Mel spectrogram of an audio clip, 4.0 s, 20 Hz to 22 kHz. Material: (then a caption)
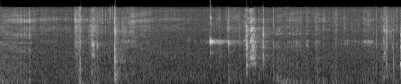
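Soap. A small metal blade scrapes a solid, dry, rectangular tan soap bar held in the hand, peeling off flakes. The result is a series of short, dry, crisp scraping and crackling strokes with bright, high content, a brief tonal squeak near 3.5 kHz, and little low end. Each stroke dies away almost immediately.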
